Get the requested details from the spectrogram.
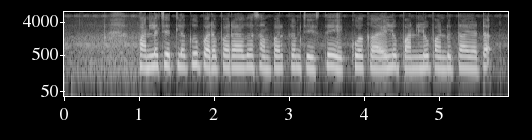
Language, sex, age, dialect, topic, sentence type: Telugu, female, 25-30, Telangana, agriculture, statement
